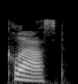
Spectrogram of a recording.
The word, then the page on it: clast: British English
